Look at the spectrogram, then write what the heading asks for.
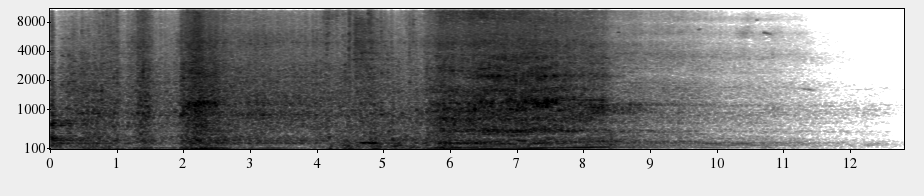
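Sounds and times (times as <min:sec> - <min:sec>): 
truck engine revving: 0:00.0 - 0:10.0.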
